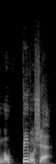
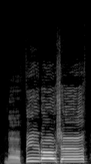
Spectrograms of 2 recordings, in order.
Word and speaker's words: Mephibosheth: Yeah, say his name with me, Mephibosheth. Mephibosheth.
